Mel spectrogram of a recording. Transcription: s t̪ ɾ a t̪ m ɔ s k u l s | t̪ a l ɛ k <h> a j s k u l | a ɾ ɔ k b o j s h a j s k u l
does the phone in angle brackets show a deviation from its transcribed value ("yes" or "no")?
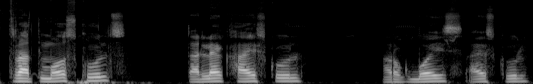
no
